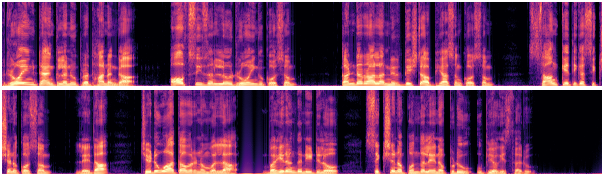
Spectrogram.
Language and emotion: Telugu, neutral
